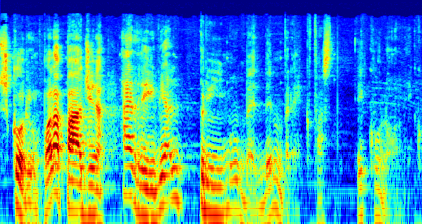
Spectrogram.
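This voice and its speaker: A man speaks in an animated, theatrical tone with very wide pitch swings and vocal fry. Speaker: stand-up comedian. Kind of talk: stand-up comedy routine. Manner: animated, mock-outraged, theatrical; fast, punchline-driven with comic pauses. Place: studio.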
